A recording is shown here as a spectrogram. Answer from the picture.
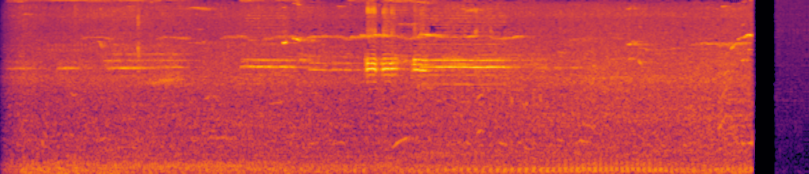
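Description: Many motorcycle and scooter engines running together in a street rally, a heavy low rumble with voices and high steady horn tones over it. It cuts off abruptly shortly before the end.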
